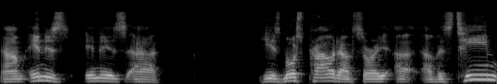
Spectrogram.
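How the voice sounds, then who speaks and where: A man with an American accent, an ordinary speaking voice, ordinary pitch variation, and a moderate pace against a quiet background. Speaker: podcast host and business coach. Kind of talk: casual interview.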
